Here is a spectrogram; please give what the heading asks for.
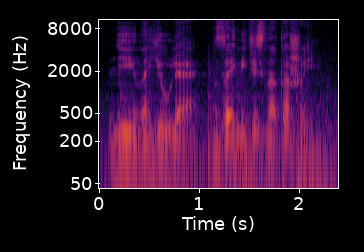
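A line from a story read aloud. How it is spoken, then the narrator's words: Sharp shout. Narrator (Russian): Лина прикрикнула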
